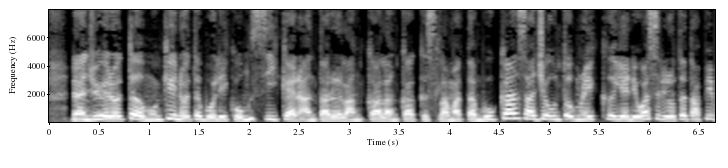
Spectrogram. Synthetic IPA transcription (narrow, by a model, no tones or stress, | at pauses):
dand͡ʒuɡadɔʔ̚t̪ərmũŋkɪndɔk̚t̪əbolɛhkɔŋsikanant̪aɾalaŋkalaŋkakəsəlamat̪anbukansəɦad͡ʒaunt̪ʊk̚məɾekajaŋdewasadidɔʔ̚t̪ət̪api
